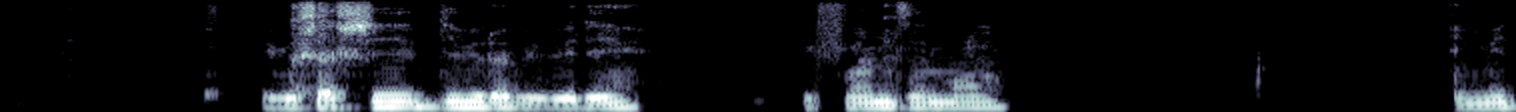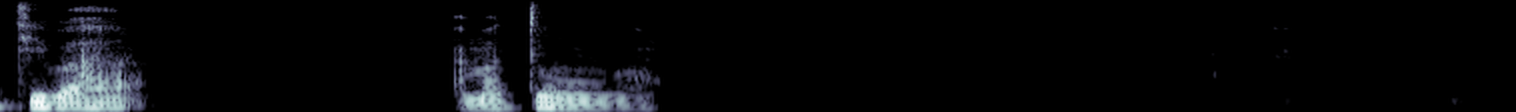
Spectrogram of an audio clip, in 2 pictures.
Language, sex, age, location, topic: Kinyarwanda, female, 18-24, Nyagatare, agriculture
